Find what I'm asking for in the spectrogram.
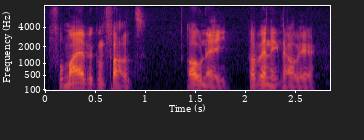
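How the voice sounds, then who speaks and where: A man's voice: lowish voice, normal speed, clean tone, no echo. A young man giving jokey, self-mocking commentary while playing a video game. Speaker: gaming YouTuber. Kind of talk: casual let's-play commentary.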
